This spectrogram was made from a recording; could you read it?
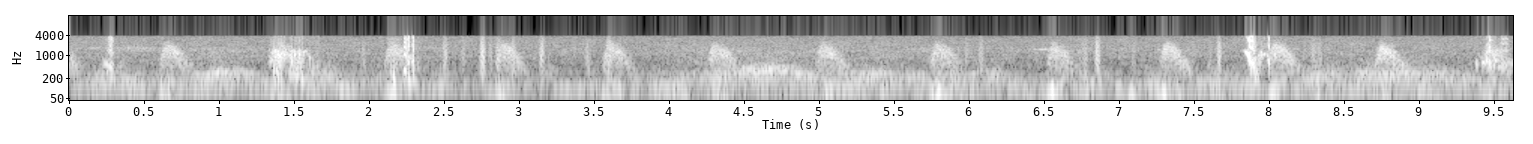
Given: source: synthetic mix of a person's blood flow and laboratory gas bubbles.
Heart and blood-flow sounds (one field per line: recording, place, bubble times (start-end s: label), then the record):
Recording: Doppler ultrasound of blood flow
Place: subclavian vein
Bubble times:
0.21-0.36 s: bubbles
1.32-1.66 s: bubbles
2.11-2.33 s: bubbles
7.79-8.07 s: bubbles
9.35-9.63 s: bubbles
From the record:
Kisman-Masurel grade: 123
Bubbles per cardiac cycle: 1 to 2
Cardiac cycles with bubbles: 10 to 50%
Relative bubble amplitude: loud (0.450 to 0.775)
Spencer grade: 2 (many but less than half of the cardiac periods contain bubble signals, singularly or in groups)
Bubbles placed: anywhere in the cardiac cycle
